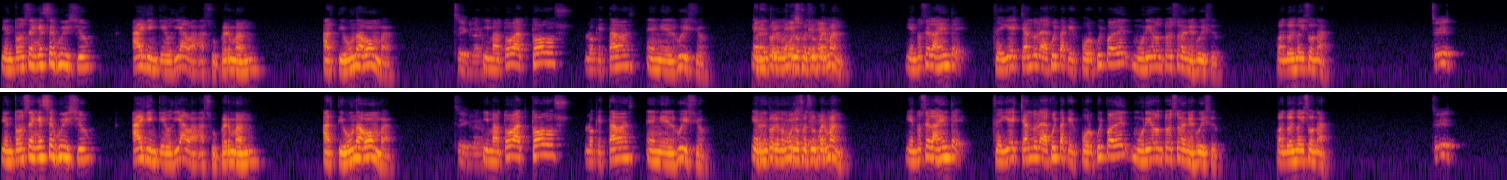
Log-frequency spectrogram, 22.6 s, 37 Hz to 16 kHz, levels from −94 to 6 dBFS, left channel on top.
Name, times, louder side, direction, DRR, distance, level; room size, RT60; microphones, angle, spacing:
voice 1, 0.0-1.4 2.0-3.9 4.8-5.9 7.2-8.4 8.8-10.6 11.3-12.6 13.6-14.5 14.9-18.3 19.2-19.9, right 3 dB, 55° right, 0.7 m, -23 dB
voice 2, 6.8-7.3 11.3-12.5 21.5-21.7, left 2 dB, 90° left, 2.1 m, -30 dB
6.6 x 4.7 x 3.7 m
head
